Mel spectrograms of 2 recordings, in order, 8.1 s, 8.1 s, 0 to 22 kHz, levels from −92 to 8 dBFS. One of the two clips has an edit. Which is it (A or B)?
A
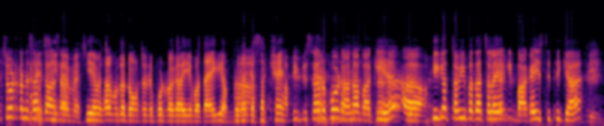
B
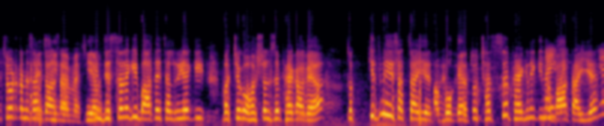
B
